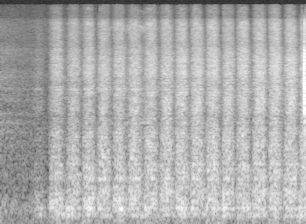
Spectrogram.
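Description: A piece of wood sanded by hand against a flat surface, a rapid run of even back-and-forth rasping strokes, close and fairly loud after a brief quiet start.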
